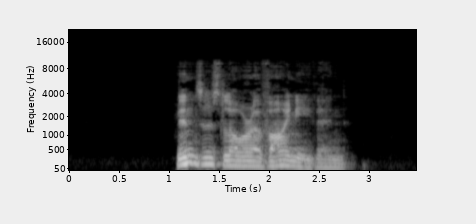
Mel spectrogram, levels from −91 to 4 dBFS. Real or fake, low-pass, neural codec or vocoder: real; 9.9 kHz; none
